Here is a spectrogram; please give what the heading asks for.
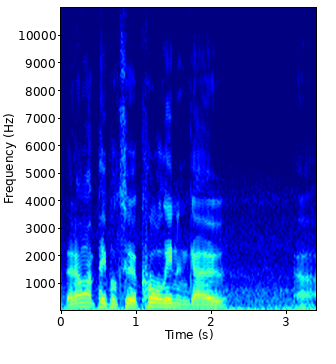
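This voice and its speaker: A man in a motorcycle helmet, riding outdoors, delivers a loose, opinionated motovlog rant, chuckling and keeping it conversational. He has a mid-range, slightly mellow voice and a measured pace. The recording from inside the helmet carries engine and traffic noise.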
